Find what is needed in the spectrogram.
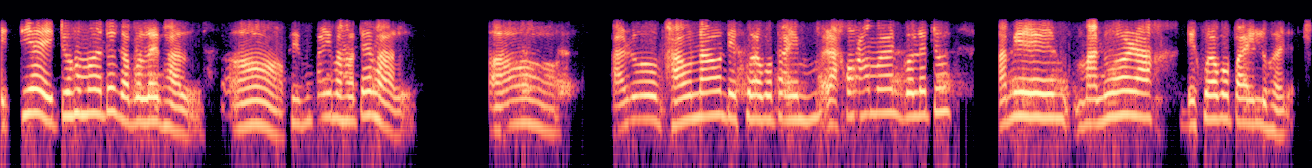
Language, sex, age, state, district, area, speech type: Assamese, female, 60+, Assam, Udalguri, rural, conversation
